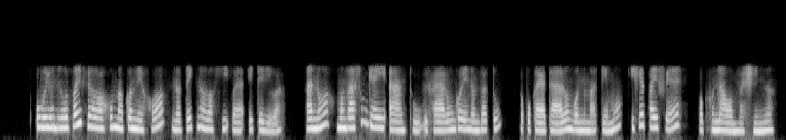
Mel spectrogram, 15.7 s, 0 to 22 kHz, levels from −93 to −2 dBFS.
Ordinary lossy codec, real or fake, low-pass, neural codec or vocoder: AAC, 24 kbps; fake; 3.6 kHz; codec, 16 kHz, 0.3 kbps, FocalCodec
